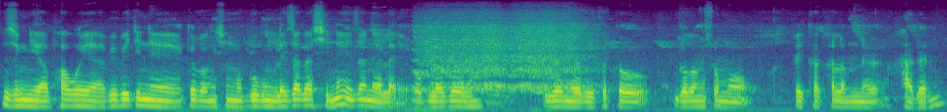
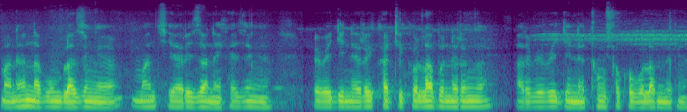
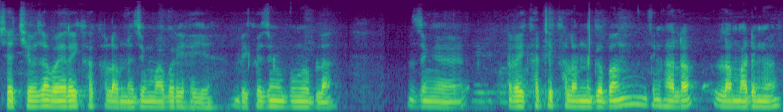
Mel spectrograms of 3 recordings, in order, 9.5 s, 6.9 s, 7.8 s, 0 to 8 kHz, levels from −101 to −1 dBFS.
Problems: constant background noise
